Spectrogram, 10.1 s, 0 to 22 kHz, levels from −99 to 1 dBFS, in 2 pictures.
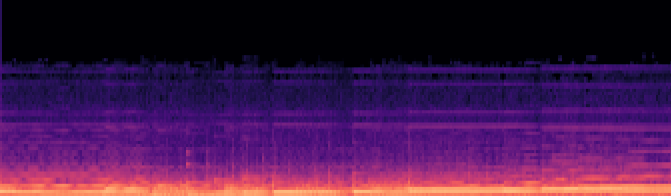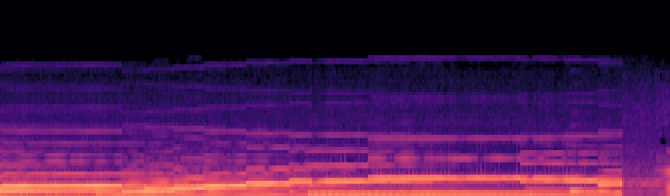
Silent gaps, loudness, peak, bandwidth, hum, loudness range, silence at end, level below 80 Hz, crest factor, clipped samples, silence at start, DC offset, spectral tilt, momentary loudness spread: none; -20 LUFS; -8 dBFS; 8.6 kHz; none; 4 LU; 0 s; -66 dBFS; 12 dB; under 0.1%; 0 s; under 0.1%; -5 dB/octave; 7 LU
